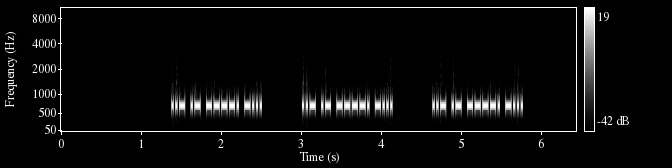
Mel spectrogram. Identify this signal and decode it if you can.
Morse code, heard as a keyed tone, about 48 wpm, 700 Hz. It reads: UA9B UA9B UA9B
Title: DXCC-100 Call Signs - 4 Characters - Repeated 3x - 50wpm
